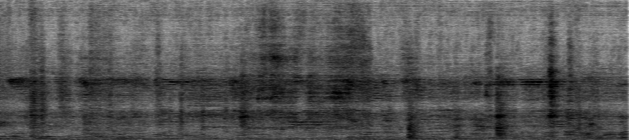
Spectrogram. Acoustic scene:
crowded indoor space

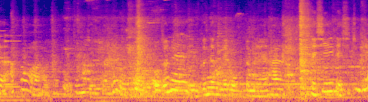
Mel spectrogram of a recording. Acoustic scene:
crowded indoor space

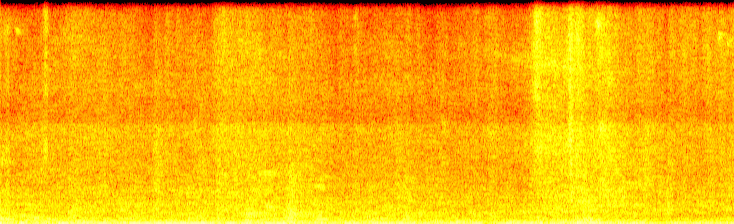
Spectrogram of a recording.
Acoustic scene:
bus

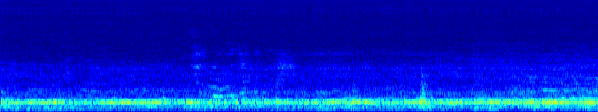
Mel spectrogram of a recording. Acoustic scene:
subway train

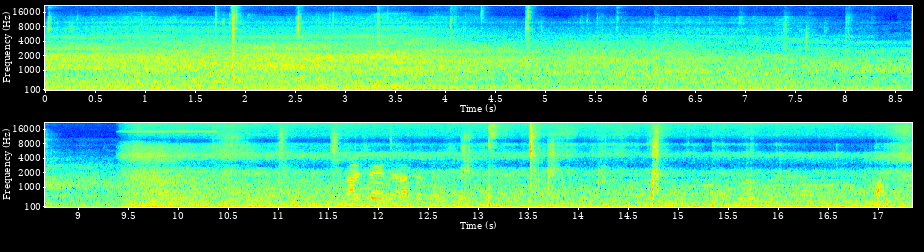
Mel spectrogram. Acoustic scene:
street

